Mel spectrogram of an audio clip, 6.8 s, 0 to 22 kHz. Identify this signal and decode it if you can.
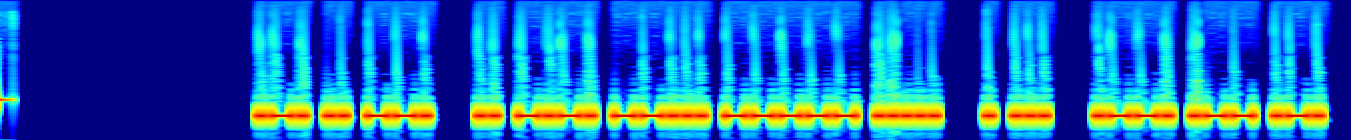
Morse code, heard as a keyed tone, about 34 wpm, 700 Hz. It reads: RIG IC705 ES PWR
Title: Practice QSO - Exchange 2 - Info - 35wpm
